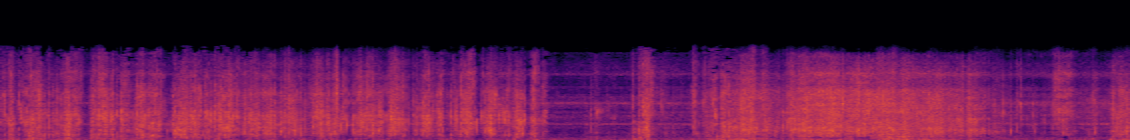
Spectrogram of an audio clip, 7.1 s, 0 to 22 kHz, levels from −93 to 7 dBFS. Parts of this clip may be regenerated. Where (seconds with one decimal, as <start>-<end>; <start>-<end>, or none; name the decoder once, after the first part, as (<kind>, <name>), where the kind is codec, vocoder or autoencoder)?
1.6-2.6 (autoencoder, DAC-VAE); 4.6-7.1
